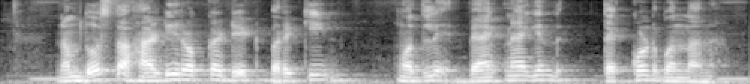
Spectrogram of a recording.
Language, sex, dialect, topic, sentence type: Kannada, male, Northeastern, banking, statement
